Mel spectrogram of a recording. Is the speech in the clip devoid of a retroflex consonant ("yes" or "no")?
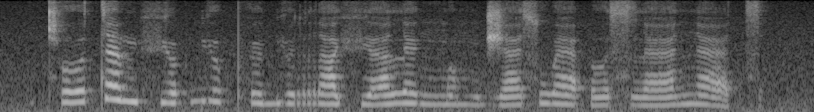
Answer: yes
